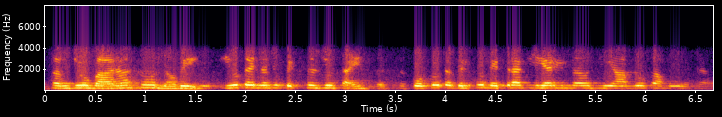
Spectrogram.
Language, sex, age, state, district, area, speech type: Sindhi, female, 30-45, Rajasthan, Ajmer, urban, conversation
